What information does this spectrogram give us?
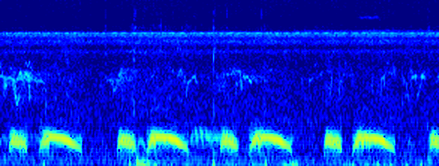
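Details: Wild spotted dove ('suara menengah', middle voice) cooing in a regular pattern: a short note paired with a longer arching coo, about once a second, with light twittering and a few soft thumps in the background.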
